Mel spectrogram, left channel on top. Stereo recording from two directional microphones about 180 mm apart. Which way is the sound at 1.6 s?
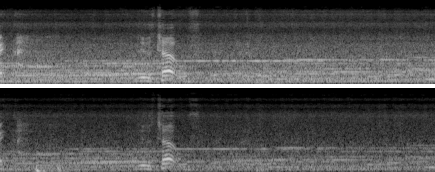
25° right (ahead or behind).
